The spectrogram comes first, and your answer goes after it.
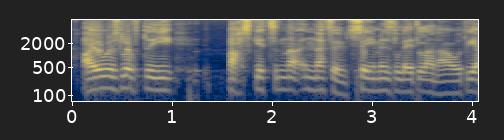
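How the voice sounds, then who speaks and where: A man's dark, mellow voice at a moderate pace, flat and monotone. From Merseyside, England (Rock Ferry, Wirral). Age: 30s. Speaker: YouTuber live-streaming. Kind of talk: casual live stream chat. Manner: chatty, filler-heavy.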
